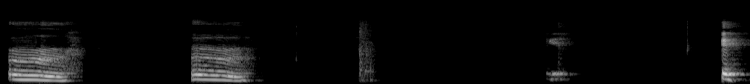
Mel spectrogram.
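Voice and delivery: crisp isolated phonics sounds, each pure and clipped; speech therapist. Shown as a demonstration. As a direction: say each letter sound short and pure, no added vowel. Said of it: "I'll say the sound and then you repeat".

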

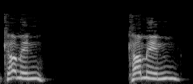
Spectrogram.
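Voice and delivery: loud, very high summons; calling out. A narrator's reading. Master calls Holmes's party into his room, calling out. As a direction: call visitors in, high and insistent. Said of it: "said the voice".

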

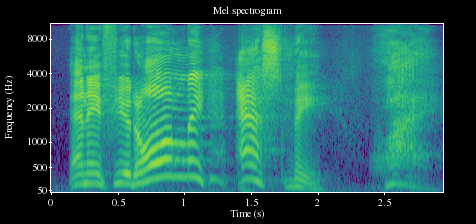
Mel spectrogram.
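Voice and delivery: loud, high anguished cry; loud rebuke. Pretend. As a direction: let it burst out. God's imagined rebuke rising.

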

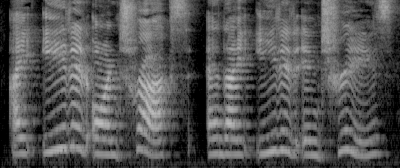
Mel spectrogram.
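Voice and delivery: bouncy rhyming read-aloud; enthusiastic story reading. Acted. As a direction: relish each rhyme for young listeners.

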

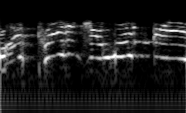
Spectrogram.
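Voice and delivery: very high-pitched, gushing relief; overjoyed squeal. Retold or imitated. Telling him on the phone of answered prayers, overjoyed. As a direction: squeal it with elated conviction. Acts out joyful outburst to him.

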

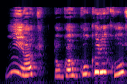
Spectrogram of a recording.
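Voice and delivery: high rooster crowing the word; cocky rooster, crowing. Acted. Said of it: "сказал петух".

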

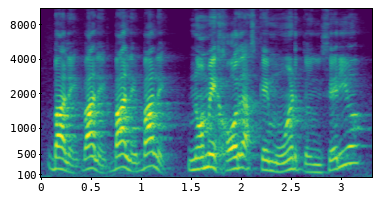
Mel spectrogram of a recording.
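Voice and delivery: loud, exasperated outburst at dying; frustrated disbelief. Real, not acted. Character dies in the game.

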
